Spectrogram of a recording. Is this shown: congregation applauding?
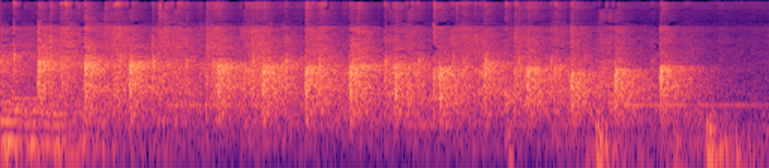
yes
